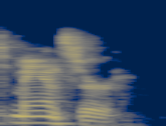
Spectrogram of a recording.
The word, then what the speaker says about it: Mancer: Oh, it's Mancer. – Okay, just wanted to check. Like necromancer, obviously not spelled the same.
